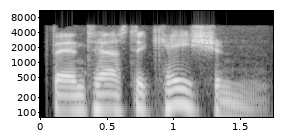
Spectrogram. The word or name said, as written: fantastication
